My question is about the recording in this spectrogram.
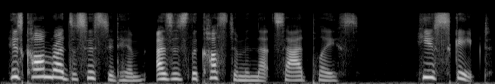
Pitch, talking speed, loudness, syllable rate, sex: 240 Hz, 170 wpm, -20 LUFS, 5.3 syllables/s, female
